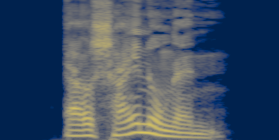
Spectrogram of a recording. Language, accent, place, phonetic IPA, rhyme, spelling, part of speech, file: German, Germany, Berlin, [ɛɐ̯ˈʃaɪ̯nʊŋən], -aɪ̯nʊŋən, Erscheinungen, noun, De-Erscheinungen.ogg
- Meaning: plural of Erscheinung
